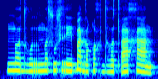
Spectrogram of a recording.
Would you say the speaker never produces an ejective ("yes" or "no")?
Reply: no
